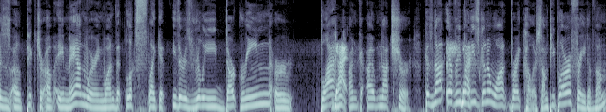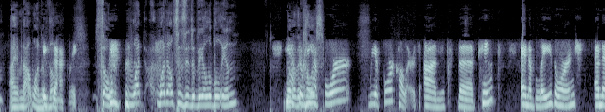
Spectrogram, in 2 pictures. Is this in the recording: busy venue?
no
